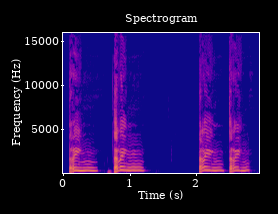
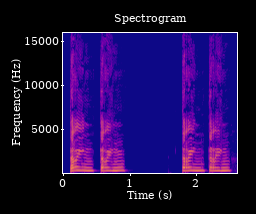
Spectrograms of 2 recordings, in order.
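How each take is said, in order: The two takes are said the same way.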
